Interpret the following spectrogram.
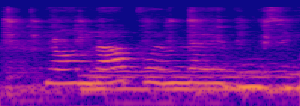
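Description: A young woman singing a few short held notes, ending on a longer sustained note.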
